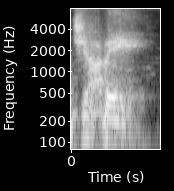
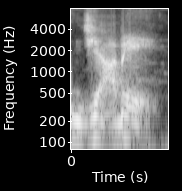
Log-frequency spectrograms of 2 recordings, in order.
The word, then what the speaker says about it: Yahvé: Las 4 letras sagradas se pronuncian Yahvé.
